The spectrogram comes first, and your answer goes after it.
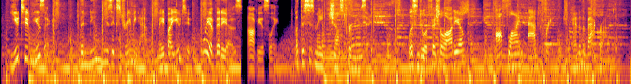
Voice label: youthful upbeat warm friendly energetic cool relatable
